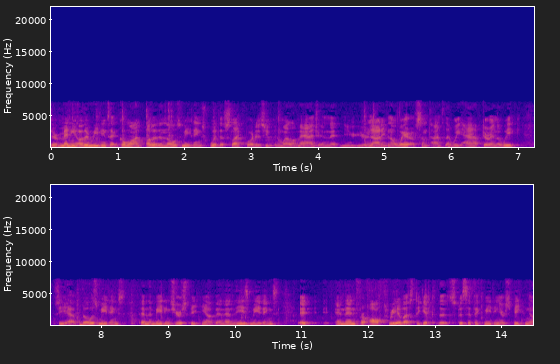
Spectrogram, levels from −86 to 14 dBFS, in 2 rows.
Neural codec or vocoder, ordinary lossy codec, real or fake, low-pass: none; AAC, 48 kbps; real; 7.2 kHz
